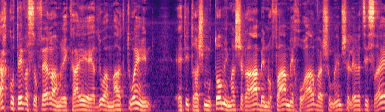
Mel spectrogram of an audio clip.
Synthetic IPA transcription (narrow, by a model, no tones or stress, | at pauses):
kaχko̞te̞vhaso̞feʁaːmeʁikaiajaduamaʁkt̪wejn | et̪hit̪ʁaʃmuto̞mimaʃe̞ʁaʔabe̞no̞faame̞χoʔaʁvehaʃome̞mʃe̞le̞ʁet͡sisʁae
